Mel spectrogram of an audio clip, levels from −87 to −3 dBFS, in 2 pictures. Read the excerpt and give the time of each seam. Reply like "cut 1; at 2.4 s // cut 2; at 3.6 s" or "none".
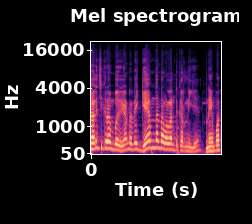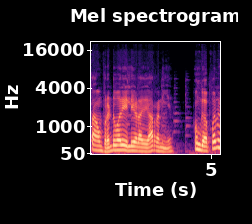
cut 1; at 2.2 s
